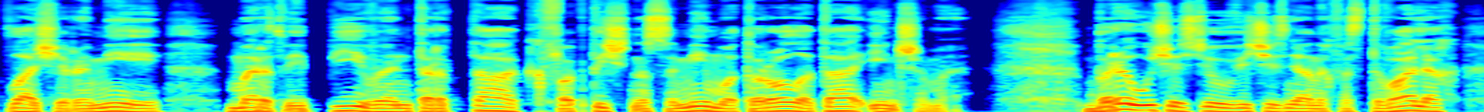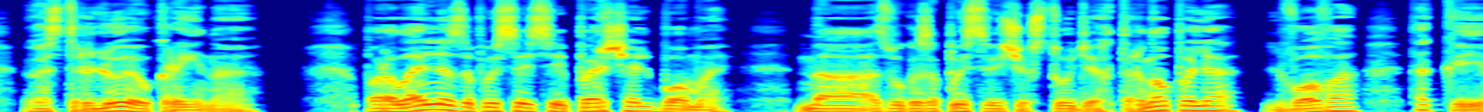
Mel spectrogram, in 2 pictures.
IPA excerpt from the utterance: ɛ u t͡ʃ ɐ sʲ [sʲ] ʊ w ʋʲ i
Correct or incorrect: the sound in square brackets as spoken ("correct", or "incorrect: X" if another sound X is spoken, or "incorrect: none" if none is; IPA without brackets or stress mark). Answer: incorrect: tʲ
